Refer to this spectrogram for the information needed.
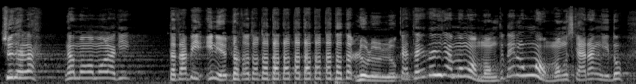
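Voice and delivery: playing a moody Jesus giving up on them. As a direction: sulk then catch yourself talking. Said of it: "Mood swing dong kayak gini Yesus".

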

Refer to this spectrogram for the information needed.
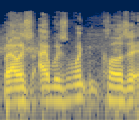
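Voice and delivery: normal talking voice

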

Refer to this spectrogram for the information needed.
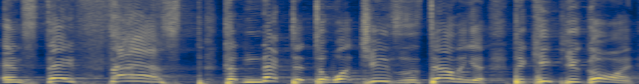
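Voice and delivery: sung, rising preacher's whoop; whooping Baptist preacher climax; preaching at full force. Acted. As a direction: chant it out over the music, loud and high.

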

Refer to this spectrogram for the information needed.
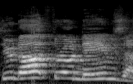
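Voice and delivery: loud, high, slow scolding; indignant protest. Real, not acted. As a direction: lay down the rule loudly and slowly. Objects to names being read out.

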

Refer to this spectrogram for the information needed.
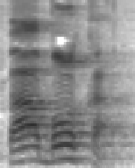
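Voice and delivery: sudden yell at the dog; shouting. Real, not acted. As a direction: bark the order out loud. Yelling at the barking dog.

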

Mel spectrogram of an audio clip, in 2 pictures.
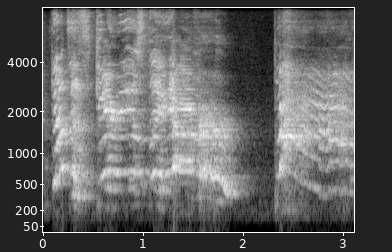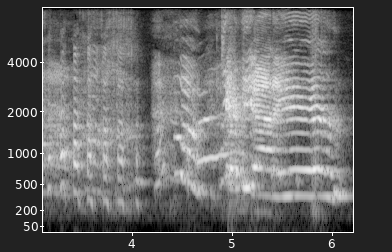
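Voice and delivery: high, loud panicked shouting; terrified scream. Acted. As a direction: scream like in a horror movie. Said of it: "That was really good".

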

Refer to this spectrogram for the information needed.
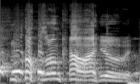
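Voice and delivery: cracking up while repeating it; laughing. Real, not acted.

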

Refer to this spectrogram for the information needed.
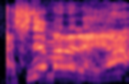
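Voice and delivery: put-on very high, crude child-star caricature; 芦田愛菜. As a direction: squeak it out as a fake little girl. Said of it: "芦田愛菜ちゃん。". (芦田愛菜のものまねのものまね、甲高く)

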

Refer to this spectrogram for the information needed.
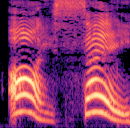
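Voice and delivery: high, loud astonished cry; amazed exclamation. Acted. Mister Nonsense seeing the snow, amazed. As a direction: gasp it out in wonder.

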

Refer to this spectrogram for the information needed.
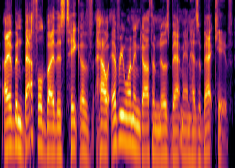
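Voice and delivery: usual speaking voice

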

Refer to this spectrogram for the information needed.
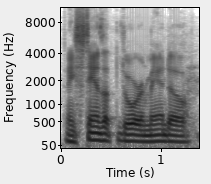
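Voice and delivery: normal talking voice

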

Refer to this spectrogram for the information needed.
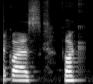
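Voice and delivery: high, loud put-on voice; mock rude shout. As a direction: blurt it out rudely. Acted rude quote from film.

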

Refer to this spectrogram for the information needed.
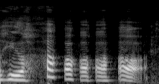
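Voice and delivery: clipped laugh through gritted teeth; imitating his laugh. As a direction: mimic an annoying teeth-clenched chuckle. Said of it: "he would grit his teeth together when he laughed".

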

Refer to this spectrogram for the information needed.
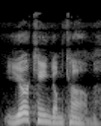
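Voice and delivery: leading the Lord's Prayer with long pauses; short phrases with pauses. Real, not acted. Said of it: "I will say a phrase".

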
